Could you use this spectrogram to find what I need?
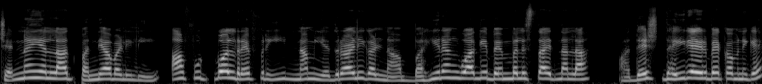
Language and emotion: Kannada, angry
